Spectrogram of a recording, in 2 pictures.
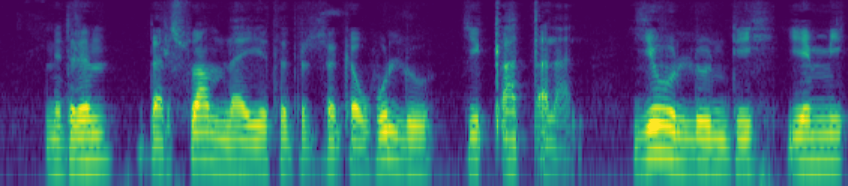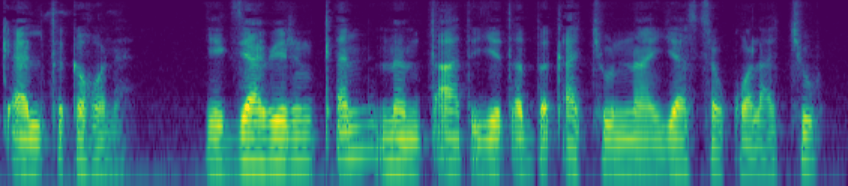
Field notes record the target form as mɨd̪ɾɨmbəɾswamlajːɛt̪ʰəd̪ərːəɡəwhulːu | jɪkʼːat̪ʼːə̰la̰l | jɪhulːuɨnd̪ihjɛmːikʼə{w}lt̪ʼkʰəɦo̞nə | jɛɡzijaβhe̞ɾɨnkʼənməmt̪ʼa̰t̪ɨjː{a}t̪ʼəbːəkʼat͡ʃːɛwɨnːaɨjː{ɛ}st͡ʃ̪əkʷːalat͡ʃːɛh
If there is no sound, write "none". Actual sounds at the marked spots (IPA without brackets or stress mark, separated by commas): none, ɛ, a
